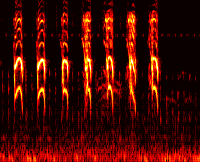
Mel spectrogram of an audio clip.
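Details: Grey francolin chicks calling: seven short, sharp, high chirps in quick succession, roughly three per second, evenly spaced over a quiet background.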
